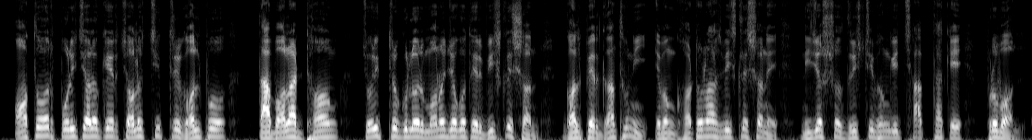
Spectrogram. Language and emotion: Bengali, neutral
